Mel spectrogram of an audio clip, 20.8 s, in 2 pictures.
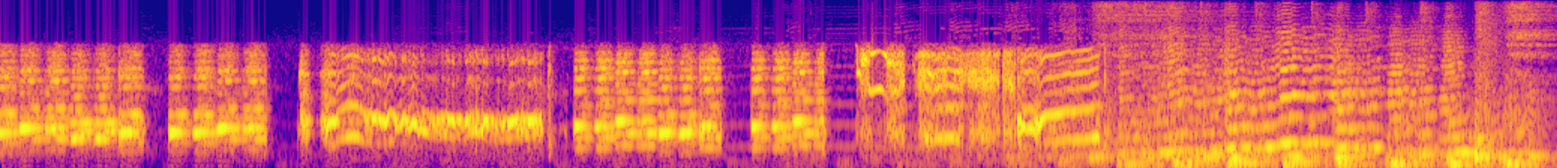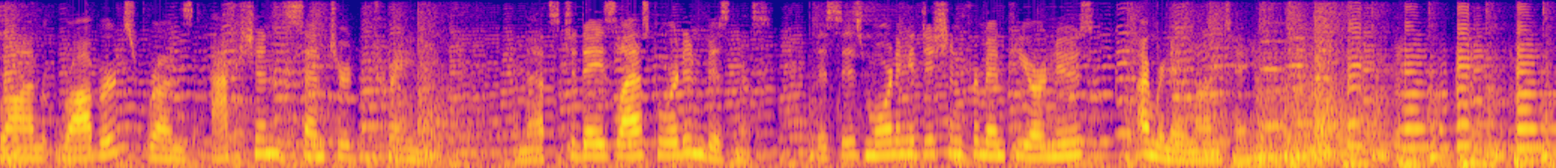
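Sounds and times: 
music: 0:00.0 - 0:02.4, 0:03.0 - 0:20.7
squeezed rubber chicken toy squawking: 0:01.3 - 0:07.4
speech: 0:11.0 - 0:19.7.

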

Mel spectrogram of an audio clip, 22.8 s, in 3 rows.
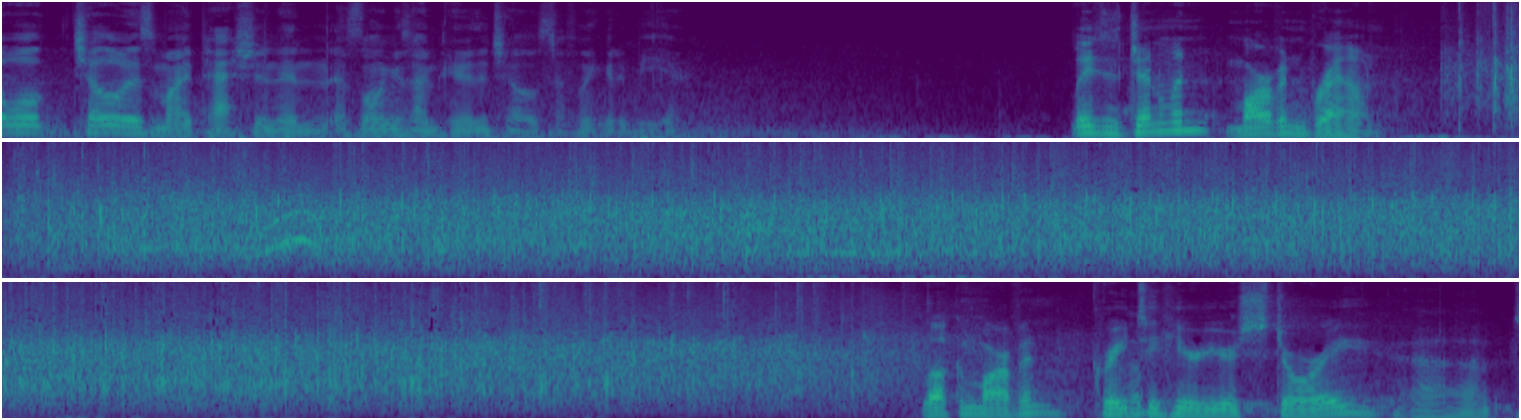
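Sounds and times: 
speech: 0:00.0 - 0:03.6, 0:05.3 - 0:07.0, 0:19.8 - 0:22.7
audience applause: 0:07.2 - 0:20.1.

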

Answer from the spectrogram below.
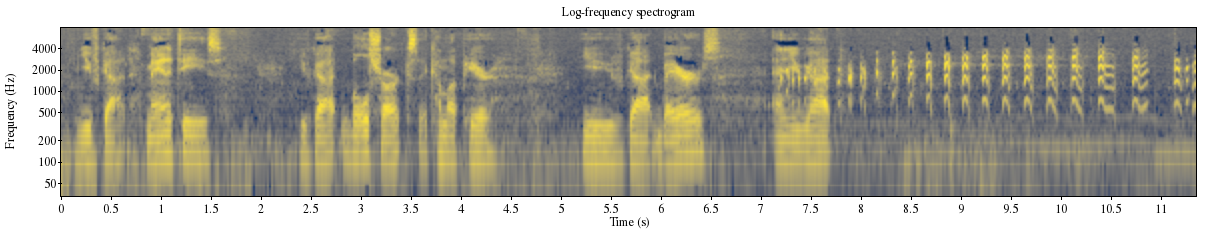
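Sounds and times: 
low constant hum: 0:00.0 - 0:11.3
speech: 0:00.2 - 0:01.8, 0:02.4 - 0:04.5, 0:05.2 - 0:08.0
marsh hen (clapper rail) calling harsh clattering notes: 0:07.2 - 0:11.3.

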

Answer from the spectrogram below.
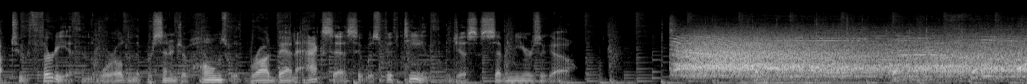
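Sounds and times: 
speech: 0:00.0 - 0:06.0
basketball arena crowd cheering: 0:06.7 - 0:10.2.

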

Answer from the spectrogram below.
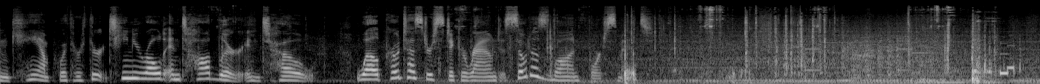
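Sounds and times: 
speech: 0:00.0 - 0:07.5
truck engine hum: 0:02.2 - 0:10.3
keys jangling: 0:04.4 - 0:04.9, 0:06.9 - 0:07.5.

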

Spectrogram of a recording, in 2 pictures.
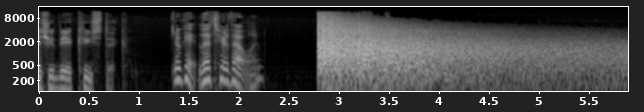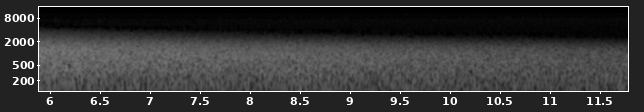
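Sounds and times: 
speech: 0:00.0 - 0:02.3
starting pistol shot echoing in concrete hall: 0:02.8 - 0:11.7.

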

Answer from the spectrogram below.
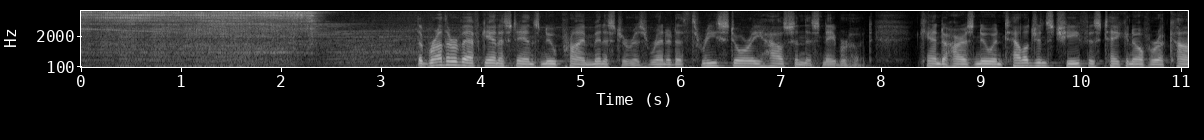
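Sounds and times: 
carpenter's power saw cutting window frames: 0:00.0 - 0:06.6
speech: 0:03.4 - 0:11.0.

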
